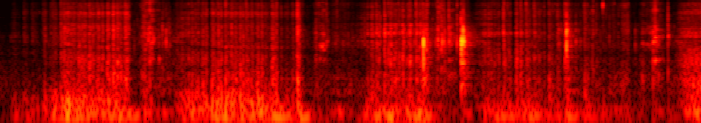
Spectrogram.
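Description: A utility knife blade shaves a hand-sized, solid green bar of soap with a yellow rim into flakes. The result is irregular, dry scraping and crumbly rasps, broken by a few sharp, bright cracks and snaps as flakes break away.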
